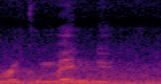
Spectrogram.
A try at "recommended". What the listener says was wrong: On the end of recommended, make the ED sound louder.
